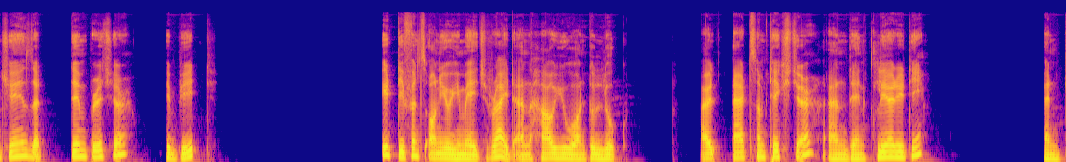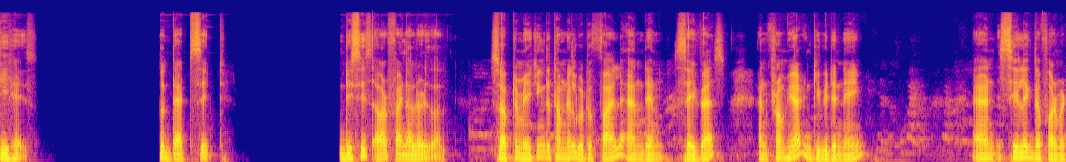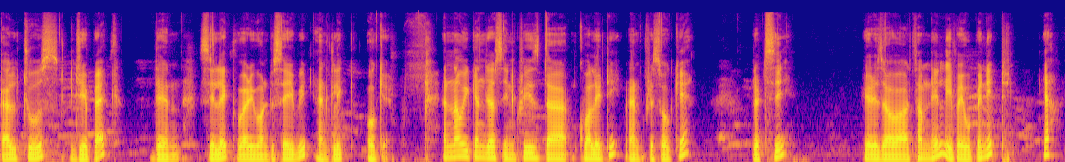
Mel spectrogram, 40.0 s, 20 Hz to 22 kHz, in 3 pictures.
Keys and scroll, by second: 23.5-25.2 typing.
